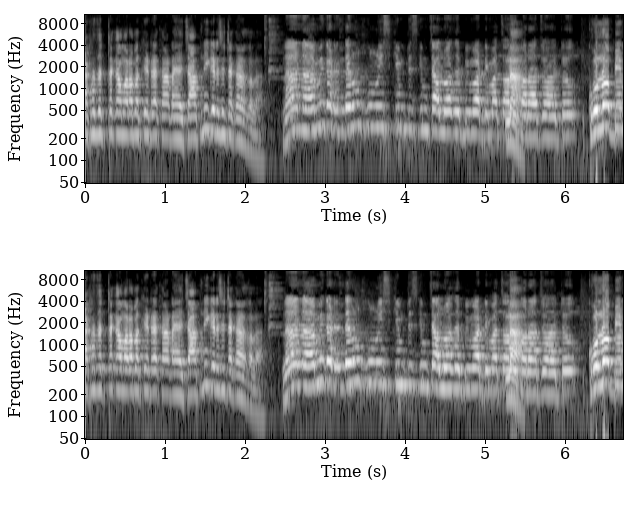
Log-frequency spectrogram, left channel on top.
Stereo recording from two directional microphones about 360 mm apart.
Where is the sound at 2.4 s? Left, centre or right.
Right.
